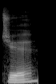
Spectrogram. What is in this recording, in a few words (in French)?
"jue2", chinois; Cours-de-Chinois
